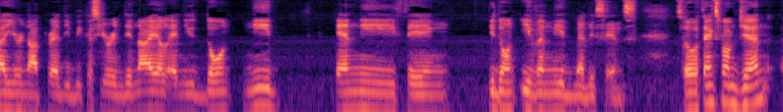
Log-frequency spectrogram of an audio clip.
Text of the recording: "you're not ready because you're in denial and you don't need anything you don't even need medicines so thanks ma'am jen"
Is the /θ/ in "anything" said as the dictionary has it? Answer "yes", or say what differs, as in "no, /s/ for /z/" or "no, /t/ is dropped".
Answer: yes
